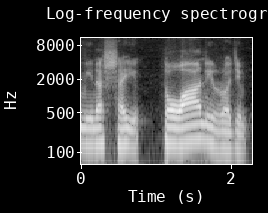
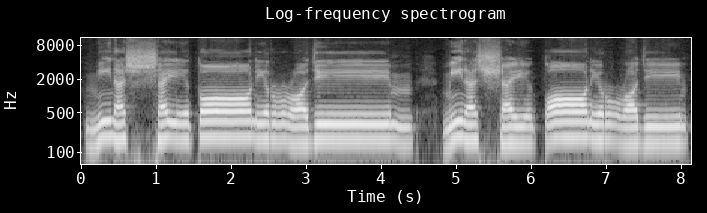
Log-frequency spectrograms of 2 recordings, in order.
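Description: First: الشيطان said with an added w, "shaitowan"; mistaken pronunciation. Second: الشيطان chanted slowly with a pure long "to", no w; correct recitation. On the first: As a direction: say من الشيطان الرجيم unchanted, slipping a w into الشيطان. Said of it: "ওয়াও একটা অতিরিক্ত যুক্ত". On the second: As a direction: stretch الشيطان and الرجيم in a held chant. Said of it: "সেখানে ওয়াও নাই". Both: Shown as a demonstration.

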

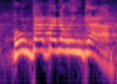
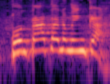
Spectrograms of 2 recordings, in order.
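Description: No difference in how they are said.

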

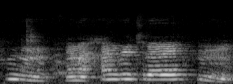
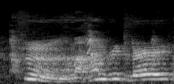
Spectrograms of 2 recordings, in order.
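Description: First: High Muppet frog voice; best Kermit impression, wobbly and high. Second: High, croaky frog voice; Kermit the Frog voice. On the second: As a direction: do your best Kermit. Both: Shown as a demonstration. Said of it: "I'm trying to make my best Kermit the Frog voice".

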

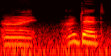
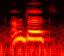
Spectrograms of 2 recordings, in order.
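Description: First: Said in the usual way. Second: High, loud dismayed cry. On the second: Real, not acted. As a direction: wail it out in dismay.

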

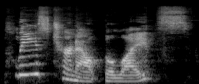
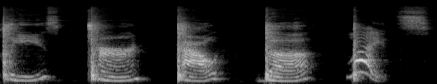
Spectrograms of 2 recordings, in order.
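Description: First: Slow and clear; slow model sentence. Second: Very slow, word by word; clapped words. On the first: Teacher modeling the last sentence, slow and clear. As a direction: model it slowly. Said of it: "Last one". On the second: Teacher clapping the sentence, very slow. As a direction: clap each word slowly. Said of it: "Let's clap it". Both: Shown as a demonstration.

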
